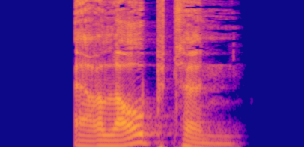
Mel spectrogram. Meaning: inflection of erlaubt: 1. strong genitive masculine/neuter singular 2. weak/mixed genitive/dative all-gender singular 3. strong/weak/mixed accusative masculine singular 4. strong dative plural
- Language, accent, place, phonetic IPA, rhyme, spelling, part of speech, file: German, Germany, Berlin, [ɛɐ̯ˈlaʊ̯ptn̩], -aʊ̯ptn̩, erlaubten, adjective / verb, De-erlaubten.ogg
